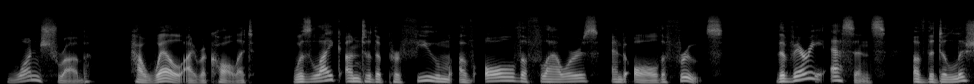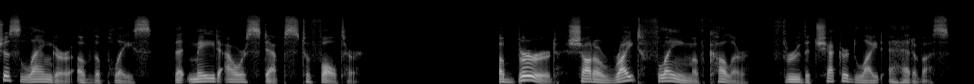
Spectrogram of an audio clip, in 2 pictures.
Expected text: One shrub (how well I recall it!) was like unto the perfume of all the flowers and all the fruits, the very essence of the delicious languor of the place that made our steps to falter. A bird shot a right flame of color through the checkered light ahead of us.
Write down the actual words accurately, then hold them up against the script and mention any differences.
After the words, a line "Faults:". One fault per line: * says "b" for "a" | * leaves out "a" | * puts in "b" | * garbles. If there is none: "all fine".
One shrub (how well I recall it!) was like unto the perfume of all the flowers and all the fruits, the very essence of the delicious languor of the place that made our steps to falter. A bird shot a right flame of color through the checkered light ahead of us.
Faults:
all fine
